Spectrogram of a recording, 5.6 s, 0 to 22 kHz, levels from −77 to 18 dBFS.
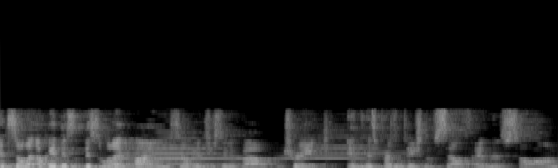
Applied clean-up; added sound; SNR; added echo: classical method WPE with log-MMSE.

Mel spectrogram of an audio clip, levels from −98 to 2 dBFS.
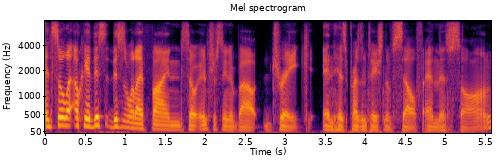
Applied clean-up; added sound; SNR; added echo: none; none; none; none.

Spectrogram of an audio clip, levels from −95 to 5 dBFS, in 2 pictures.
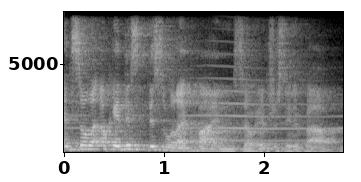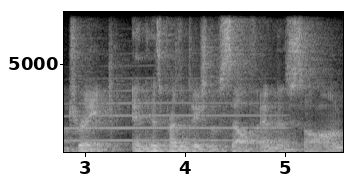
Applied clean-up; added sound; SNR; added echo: none; Trumpet; 15 dB; reverberation time 1.0 s.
